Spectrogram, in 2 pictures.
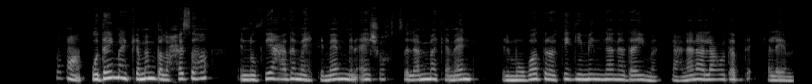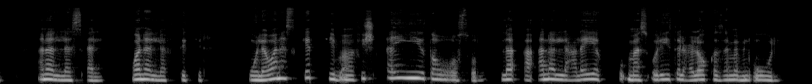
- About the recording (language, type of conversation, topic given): Arabic, podcast, إزاي نعرف إن حد مش مهتم بينا بس مش بيقول كده؟
- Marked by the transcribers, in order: none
